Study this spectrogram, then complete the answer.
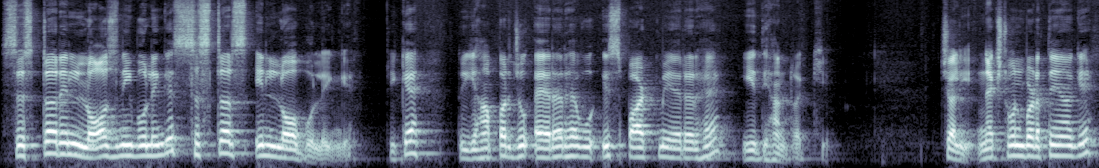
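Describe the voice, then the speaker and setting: A man with an Indian English accent teaches a grammar lesson, explaining in Hindi, reading example sentences slowly and answering his own questions. His voice is a little high, sing-song and slightly mellow.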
